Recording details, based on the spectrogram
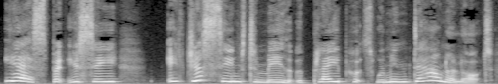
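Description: A strong-willed young woman in a storybook, played by a woman narrator. Her voice is high and very animated, earnest and emphatic, full of feeling in a dry, close recording. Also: a little slow, no echo, full character voice. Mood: earnest, opinionated. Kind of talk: dramatised audiobook character voice.

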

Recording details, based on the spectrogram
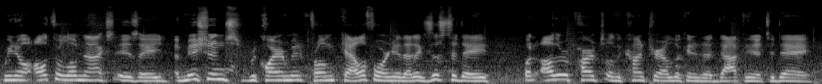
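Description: A man's voice: high voice, brisk, darkish tone, slight background noise. A man in his fifties presenting a product in an interview, explaining step by step and checking in with the listener. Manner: explanatory, checks in with "right?" and "okay?". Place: large indoor trade show floor. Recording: music bed under trade show talk. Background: music.

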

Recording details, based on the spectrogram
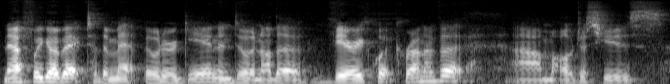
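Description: Man giving an informal software demo. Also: medium pitch, quick pace. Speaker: conference speaker, software consultant. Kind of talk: informal technical demo presentation. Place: indoor meetup venue with large windows and projector screen.

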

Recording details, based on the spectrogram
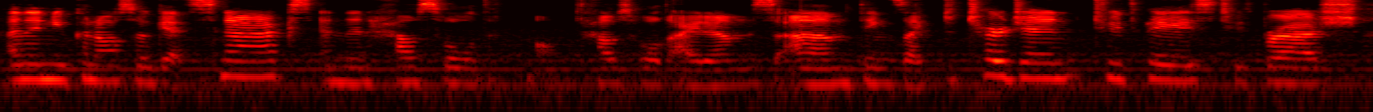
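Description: A young woman chats casually to a camera in her small cabin bedroom, her voice neither high nor low. She talks with fillers and quick asides. A steady background hum runs under the recording. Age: 20s. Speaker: cruise ship singer and dancer. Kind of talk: casual vlog explainer. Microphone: camera in front at desk distance. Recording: noisy room with ambient hum.

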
